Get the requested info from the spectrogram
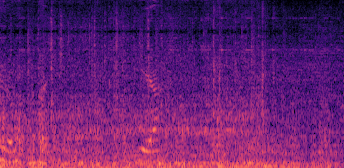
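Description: Steady low rumble of outdoor background noise on a phone microphone, with faint voices of onlookers.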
